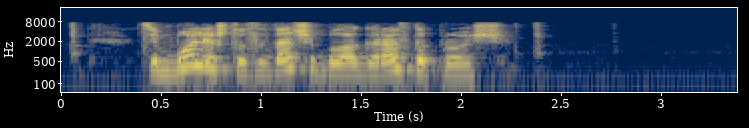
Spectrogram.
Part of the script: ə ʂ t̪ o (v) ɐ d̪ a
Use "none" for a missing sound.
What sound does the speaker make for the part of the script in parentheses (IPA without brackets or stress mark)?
z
